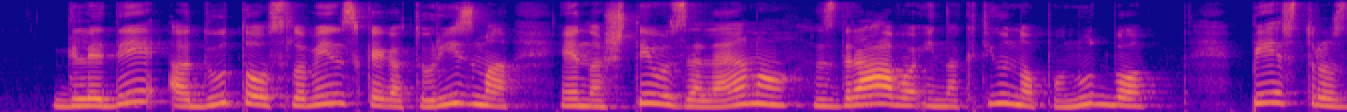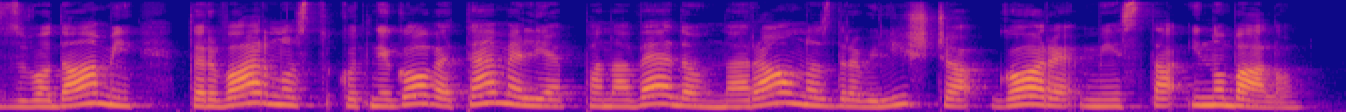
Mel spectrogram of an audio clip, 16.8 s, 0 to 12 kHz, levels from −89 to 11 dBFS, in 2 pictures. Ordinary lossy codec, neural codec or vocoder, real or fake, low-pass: none; none; real; 10.8 kHz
